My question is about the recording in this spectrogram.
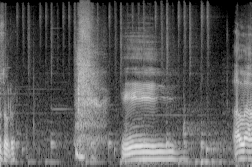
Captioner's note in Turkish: Ağlama sesi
